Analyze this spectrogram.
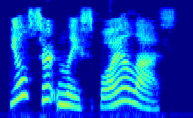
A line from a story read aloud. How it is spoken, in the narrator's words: said Mademoiselle Vertude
